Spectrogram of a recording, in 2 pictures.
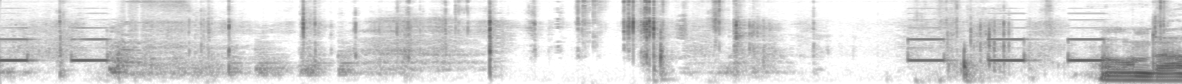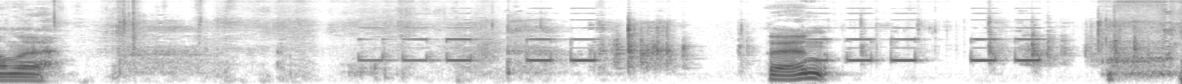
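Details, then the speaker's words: Patient monitor alarm: repeated short electronic beeps in a small room from an ambulance monitor with ECG, pulse oximetry and blood pressure connections, sounding because no ECG electrodes are attached and no data is coming in. "we need to put meeting G dots on him it's gonna complain because there's no actual data coming off him"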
